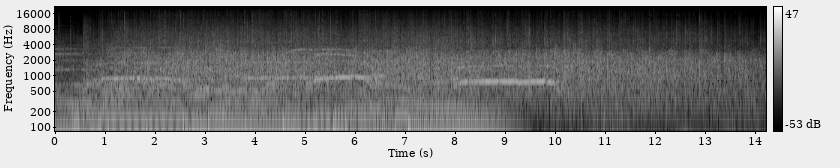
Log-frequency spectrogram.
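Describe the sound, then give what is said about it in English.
A studio audience applauds steadily for about fourteen seconds, a dense, even wash of clapping over background music that fades out partway through, leaving the applause on its own. “And thank you, audience, for showing your appreciation.”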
